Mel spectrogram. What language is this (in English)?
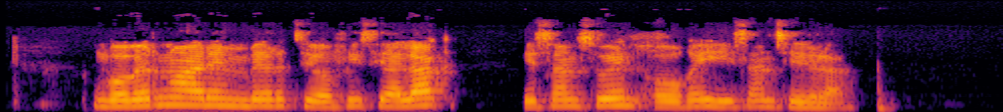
Basque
